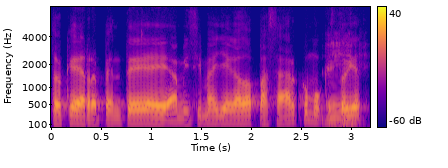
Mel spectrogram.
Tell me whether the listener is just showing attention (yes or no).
yes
